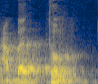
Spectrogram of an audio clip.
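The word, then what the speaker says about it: عَبَدْتُمْ: Dibacanya abadtum, dimasukkan idghamkan.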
